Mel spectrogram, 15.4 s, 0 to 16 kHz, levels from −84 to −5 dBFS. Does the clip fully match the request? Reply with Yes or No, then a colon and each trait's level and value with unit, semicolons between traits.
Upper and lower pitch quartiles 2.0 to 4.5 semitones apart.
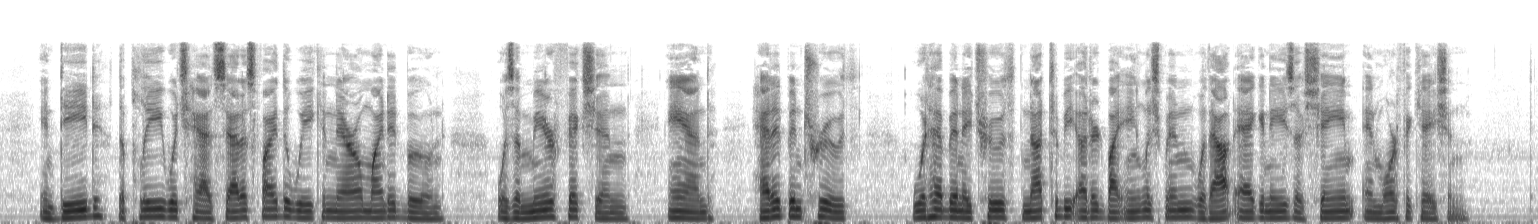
Yes: narrow, 2.4 semitones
